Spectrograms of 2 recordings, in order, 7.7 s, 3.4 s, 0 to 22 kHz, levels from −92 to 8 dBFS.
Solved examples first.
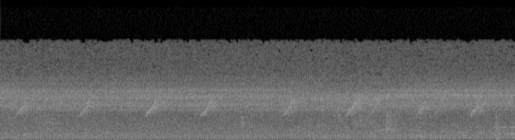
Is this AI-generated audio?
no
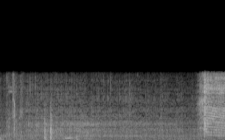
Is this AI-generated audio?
no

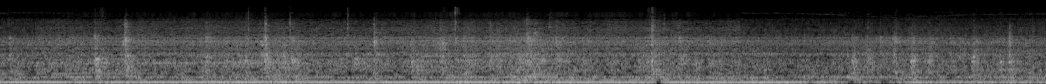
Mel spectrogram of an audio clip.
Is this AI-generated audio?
no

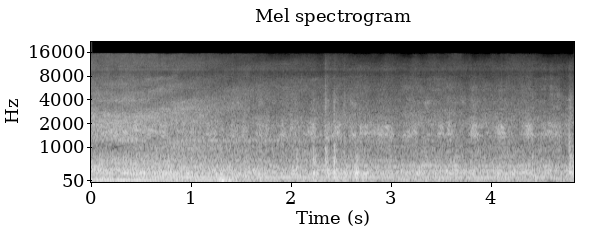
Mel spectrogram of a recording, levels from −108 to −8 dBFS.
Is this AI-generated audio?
yes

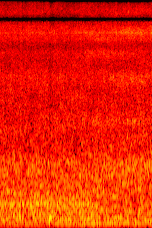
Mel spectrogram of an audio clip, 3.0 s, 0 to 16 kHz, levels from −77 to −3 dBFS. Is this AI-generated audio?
yes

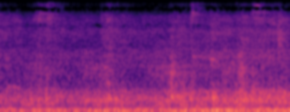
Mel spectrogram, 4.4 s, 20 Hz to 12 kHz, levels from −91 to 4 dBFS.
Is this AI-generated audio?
no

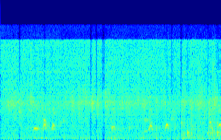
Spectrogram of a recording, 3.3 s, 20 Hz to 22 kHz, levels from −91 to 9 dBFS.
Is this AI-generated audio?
yes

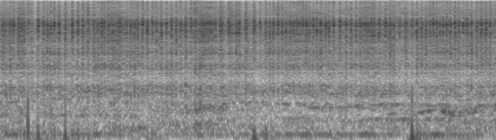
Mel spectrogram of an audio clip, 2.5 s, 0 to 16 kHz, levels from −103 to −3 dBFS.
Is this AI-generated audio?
yes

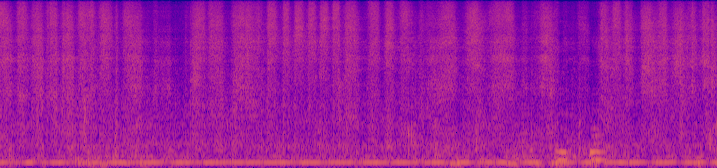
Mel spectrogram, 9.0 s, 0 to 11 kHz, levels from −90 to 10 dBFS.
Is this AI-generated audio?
yes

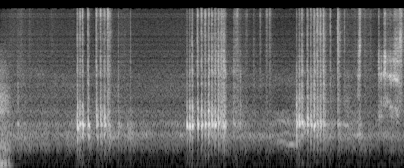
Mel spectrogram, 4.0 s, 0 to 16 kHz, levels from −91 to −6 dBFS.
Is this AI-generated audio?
yes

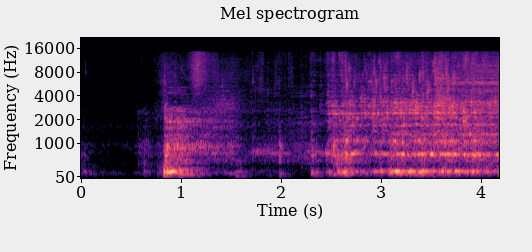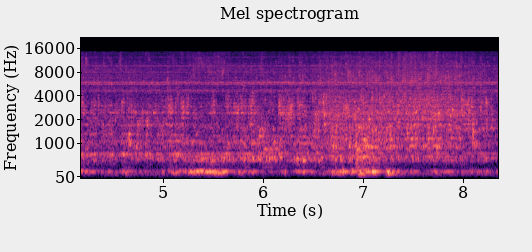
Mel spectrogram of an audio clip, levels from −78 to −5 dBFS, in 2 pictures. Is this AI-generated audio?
no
